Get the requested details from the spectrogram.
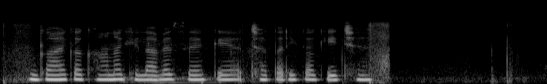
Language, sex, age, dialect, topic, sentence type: Maithili, female, 41-45, Eastern / Thethi, agriculture, question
